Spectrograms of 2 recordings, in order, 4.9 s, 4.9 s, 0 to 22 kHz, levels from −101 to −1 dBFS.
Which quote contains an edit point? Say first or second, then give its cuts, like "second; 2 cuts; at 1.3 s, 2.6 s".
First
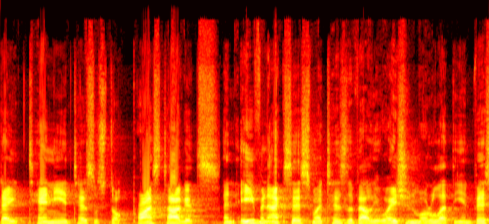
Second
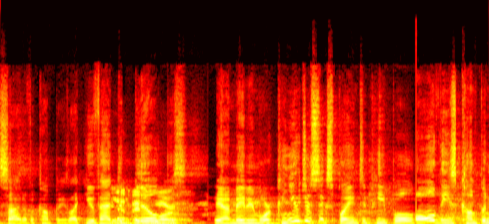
second; 2 cuts; at 1.9 s, 4.1 s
